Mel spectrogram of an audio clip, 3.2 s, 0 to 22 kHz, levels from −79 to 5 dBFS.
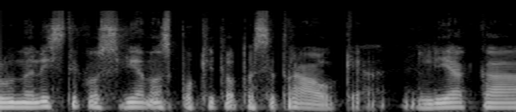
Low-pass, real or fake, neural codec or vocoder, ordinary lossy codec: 14.4 kHz; fake; codec, 44.1 kHz, 3.4 kbps, Pupu-Codec; Opus, 16 kbps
